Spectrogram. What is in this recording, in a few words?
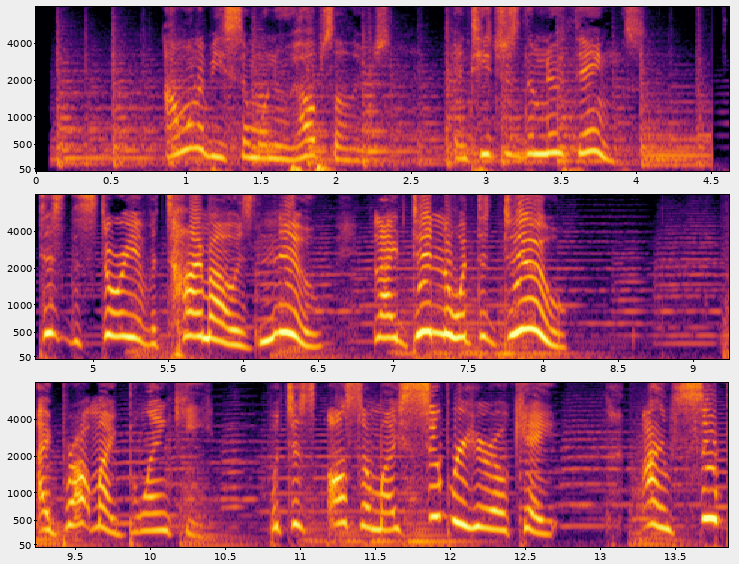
kids commercial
